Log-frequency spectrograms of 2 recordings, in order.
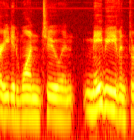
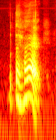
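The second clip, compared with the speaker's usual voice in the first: higher, louder shocked cry; 9 semitones higher, 10 dB louder than usual. Real, not acted. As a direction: blurt it in shock.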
